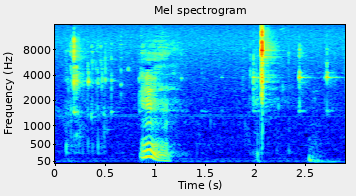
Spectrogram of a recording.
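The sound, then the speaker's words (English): A short gurgling pour of a drink of Dr. Pepper with Captain Morgan's Tattoo rum and Mio black cherry flavoring into a glass over two ice cubes, followed a moment later by a single sharp clink, with faint background rustling and murmur around it. “I think I poured.”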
